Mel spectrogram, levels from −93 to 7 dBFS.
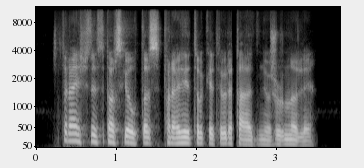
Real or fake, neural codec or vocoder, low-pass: fake; codec, 16 kHz in and 24 kHz out, 0.8 kbps, FocalCodec, streaming, 65536 codes; 10.8 kHz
